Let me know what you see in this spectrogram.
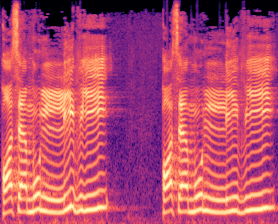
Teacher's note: Ra bilan lam kelsa, idg'om beg'ayr g'unna, ya'ni g'unnasiz idg'om bo'ldi. Shunga bu yerda biz g'unna qilmay qasamul lizi mushunda o'qiymiz.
